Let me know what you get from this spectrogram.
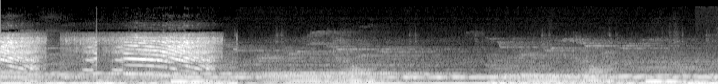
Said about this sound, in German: Diesmal antwortete der Wal sofort.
